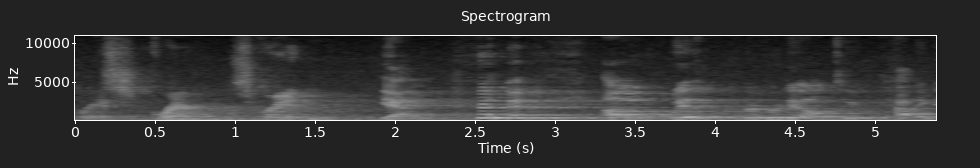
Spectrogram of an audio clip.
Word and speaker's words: Scranton: We don't pronounce T's, so it's Scranton.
